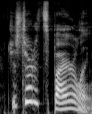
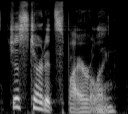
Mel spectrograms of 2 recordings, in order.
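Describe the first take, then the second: First: Started punched higher and louder; emphatic repeat. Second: Said in the usual way. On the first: Shown as a demonstration. Repeating her spiral to the viewers, louder on started. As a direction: hit started hard the second time.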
